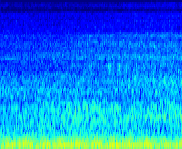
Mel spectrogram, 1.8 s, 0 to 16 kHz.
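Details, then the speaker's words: 2006 Ford F-250 6.0 diesel, after a bad IPR valve and a full high-pressure oil system replacement with new standpipes and dummy plugs: steady, even low idle rumble with no stumbles or misses; truck idles smooth and healthy. "The whole high pressure oil system, everything's been replaced. It's all new, so I shouldn't have any more problems with it. I'm just glad that it's running again."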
